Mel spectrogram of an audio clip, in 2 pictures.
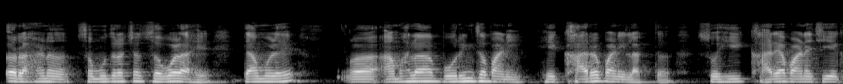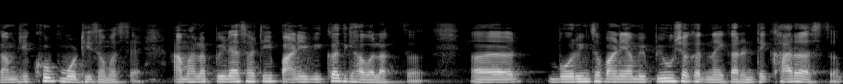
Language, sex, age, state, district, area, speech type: Marathi, male, 18-30, Maharashtra, Raigad, rural, spontaneous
